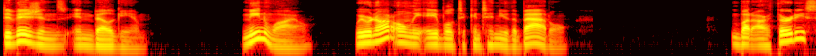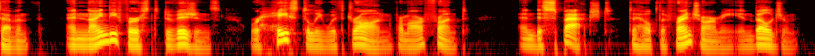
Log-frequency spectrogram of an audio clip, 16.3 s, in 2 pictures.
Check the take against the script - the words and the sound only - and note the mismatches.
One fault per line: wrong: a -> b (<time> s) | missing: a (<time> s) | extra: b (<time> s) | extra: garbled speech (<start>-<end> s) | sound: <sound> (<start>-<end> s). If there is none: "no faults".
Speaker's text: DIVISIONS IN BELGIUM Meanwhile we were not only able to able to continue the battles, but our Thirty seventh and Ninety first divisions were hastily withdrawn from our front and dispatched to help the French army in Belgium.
missing: able to (4.7 s)
wrong: battles -> battle (5.3 s)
